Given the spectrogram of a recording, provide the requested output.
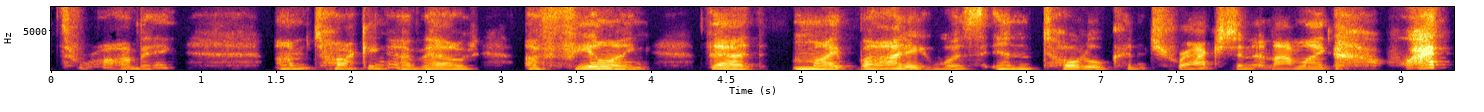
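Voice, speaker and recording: Middle-aged woman host, stuffy-voiced, unhurried live-vlog storyteller. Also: mid-range voice, a bit bright. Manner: slow, storytelling, emphatic repetition.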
